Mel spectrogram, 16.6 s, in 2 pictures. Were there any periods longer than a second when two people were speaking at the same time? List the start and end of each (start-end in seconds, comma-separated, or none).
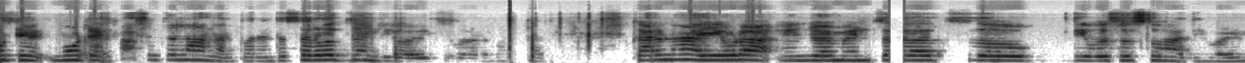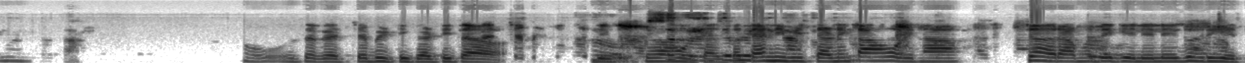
12.3-14.6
